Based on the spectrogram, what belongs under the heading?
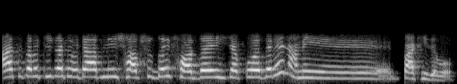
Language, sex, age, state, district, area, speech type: Bengali, female, 30-45, West Bengal, Howrah, urban, conversation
